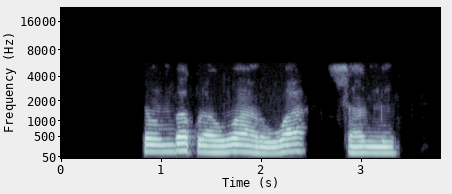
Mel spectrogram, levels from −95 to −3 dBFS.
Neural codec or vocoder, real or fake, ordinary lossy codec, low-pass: none; real; Opus, 24 kbps; 5.4 kHz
